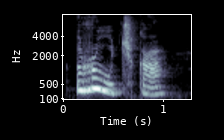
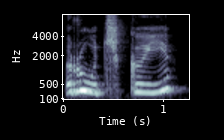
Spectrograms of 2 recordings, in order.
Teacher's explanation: ручка наголошений перший склад ручки наголошений другий склад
